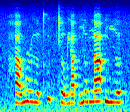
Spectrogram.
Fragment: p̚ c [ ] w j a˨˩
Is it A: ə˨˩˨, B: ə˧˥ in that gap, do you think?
A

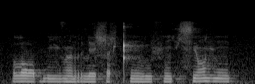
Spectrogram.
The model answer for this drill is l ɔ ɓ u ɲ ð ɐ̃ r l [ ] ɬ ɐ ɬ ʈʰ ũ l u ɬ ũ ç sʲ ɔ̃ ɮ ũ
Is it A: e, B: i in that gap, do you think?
A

